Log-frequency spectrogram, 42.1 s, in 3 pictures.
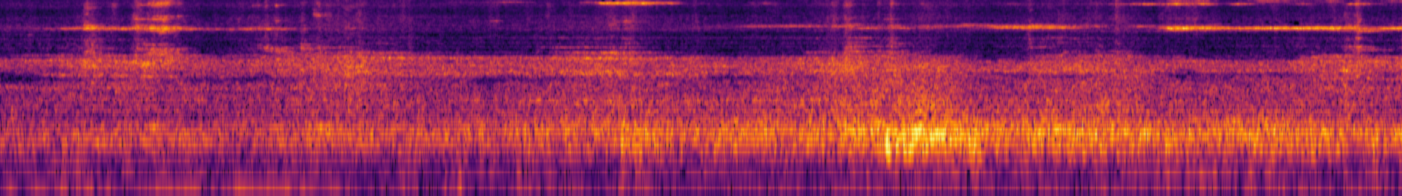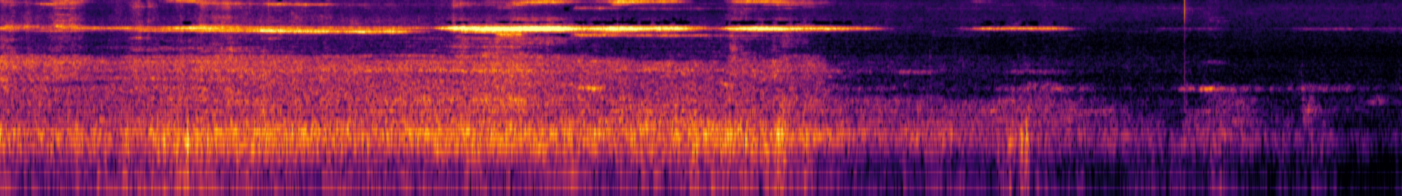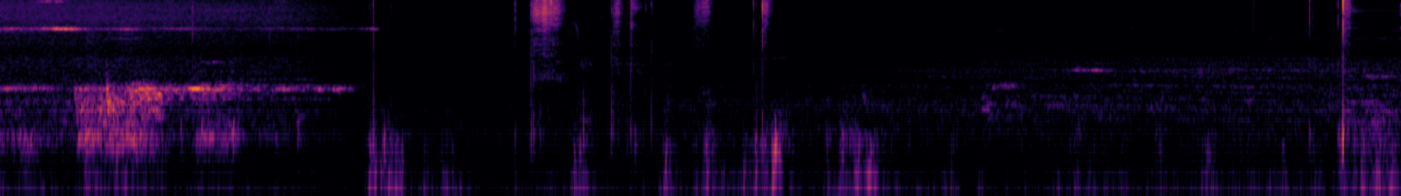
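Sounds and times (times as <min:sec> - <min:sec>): freight train wheels rumbling on rail: 0:00.0 - 0:30.6
high-pitched wheel squeal: 0:00.3 - 0:03.9, 0:07.4 - 0:31.8.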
